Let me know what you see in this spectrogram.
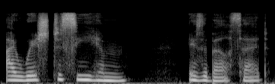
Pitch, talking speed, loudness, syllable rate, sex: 185 Hz, 155 wpm, -20 LUFS, 4.4 syllables/s, female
